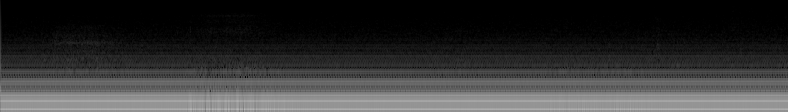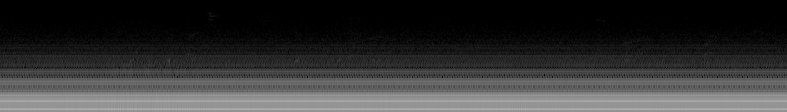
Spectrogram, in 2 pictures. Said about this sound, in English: So I can't tell if you guys actually can hear the hum or not. If you can, I'm sorry.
